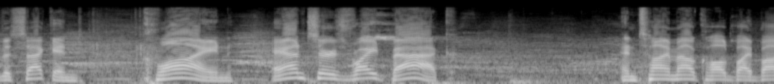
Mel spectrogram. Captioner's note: referee blows whistle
